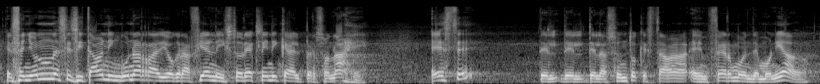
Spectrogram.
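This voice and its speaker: A high-voiced man preaching a lively sermon to a congregation. He repeats phrases over and over and keeps putting questions to the listeners. A faint hiss runs under the recording. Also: brisk. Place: church hall before a congregation.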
